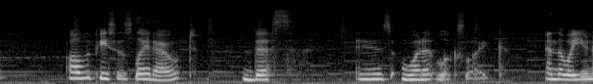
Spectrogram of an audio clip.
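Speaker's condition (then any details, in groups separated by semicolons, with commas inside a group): No condition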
